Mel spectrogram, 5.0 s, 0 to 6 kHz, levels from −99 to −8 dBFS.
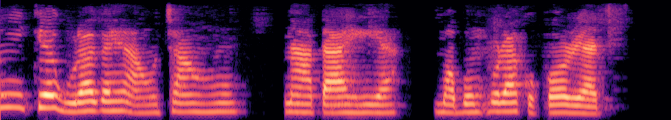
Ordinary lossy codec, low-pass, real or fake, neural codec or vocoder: AAC, 32 kbps; 5.4 kHz; real; none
